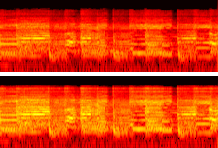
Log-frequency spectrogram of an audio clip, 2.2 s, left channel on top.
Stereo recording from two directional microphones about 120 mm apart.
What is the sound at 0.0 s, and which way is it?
Music, 30° right (ahead or behind).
